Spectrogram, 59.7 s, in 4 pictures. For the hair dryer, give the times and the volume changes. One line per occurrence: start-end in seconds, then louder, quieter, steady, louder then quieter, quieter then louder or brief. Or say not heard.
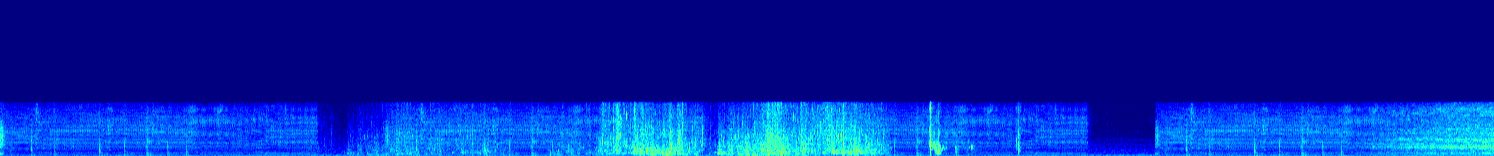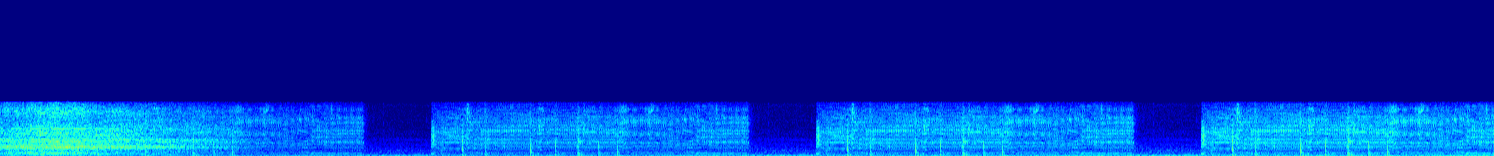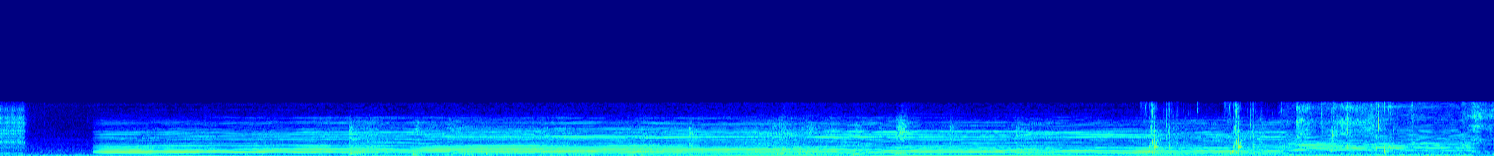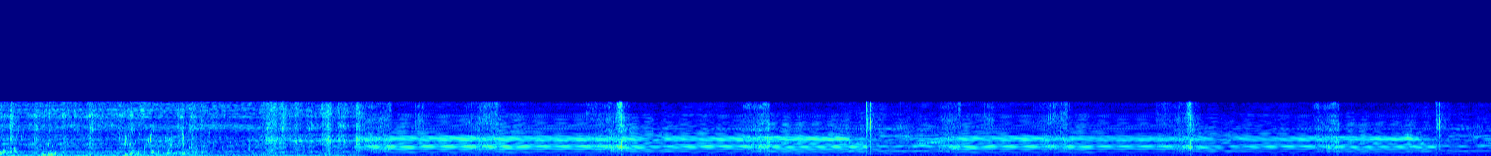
13.4-17.6 louder then quieter.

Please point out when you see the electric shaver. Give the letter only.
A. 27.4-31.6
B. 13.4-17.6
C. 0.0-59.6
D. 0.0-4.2
C.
